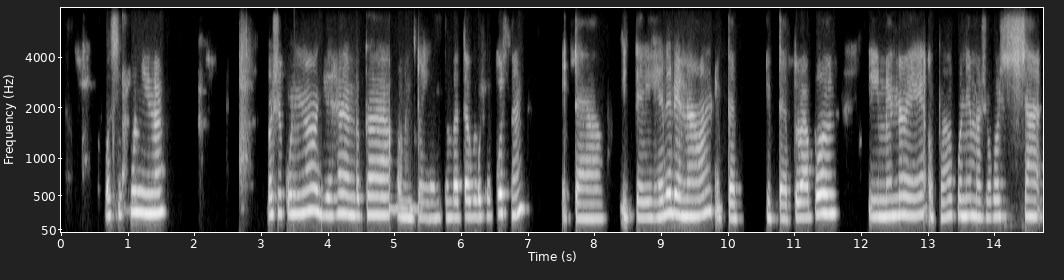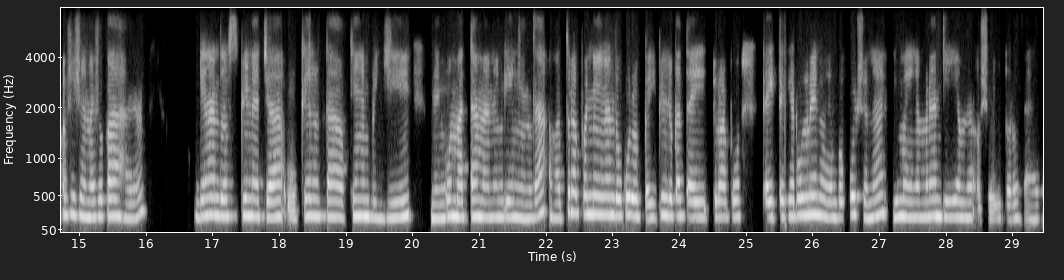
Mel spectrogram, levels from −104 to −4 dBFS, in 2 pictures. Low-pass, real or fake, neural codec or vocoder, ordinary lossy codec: 7.2 kHz; fake; codec, 16 kHz, 2 kbps, X-Codec, HuBERT features, trained on general audio; Opus, 32 kbps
